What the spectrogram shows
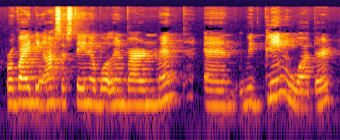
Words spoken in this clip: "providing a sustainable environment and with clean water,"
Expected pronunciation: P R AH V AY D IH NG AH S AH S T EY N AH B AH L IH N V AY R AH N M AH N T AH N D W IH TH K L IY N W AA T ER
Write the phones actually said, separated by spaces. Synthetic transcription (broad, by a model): P R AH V AY D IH NG AH S AH S T EY N AH B AH L IH N V AY R AH N M AH N T AH N D W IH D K L IY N W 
